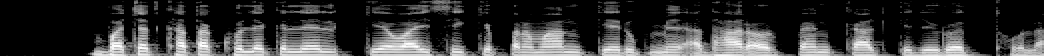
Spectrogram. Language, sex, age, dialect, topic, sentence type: Maithili, male, 18-24, Eastern / Thethi, banking, statement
